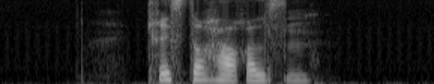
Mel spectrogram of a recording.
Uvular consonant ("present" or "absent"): present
